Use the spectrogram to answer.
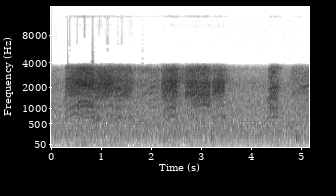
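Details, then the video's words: Black storks in Estonia during feeding on 1 July 2012 produce unusual noises: gravelly, hissing rasps, a long one first, then several shorter bursts and a lone rasp near the end. "Estonian Black Storks - Strange sounds and feeding"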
